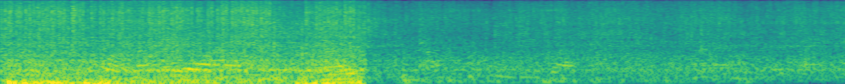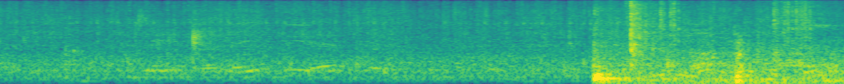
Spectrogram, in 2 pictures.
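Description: Outdoor ambience with faint voices of people talking as they walk, over a low rumble for the first two seconds, then quieter. Near the end the sound abruptly grows louder, with a few sharp clicks.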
